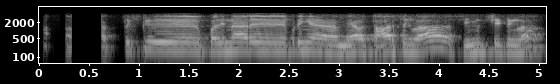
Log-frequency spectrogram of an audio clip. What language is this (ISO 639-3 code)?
tam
